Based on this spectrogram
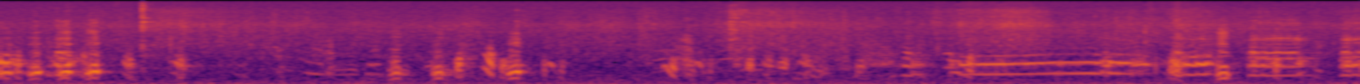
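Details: Hens clucking and roosters crowing: loud clipped clucks at the start, irregular clucking through the middle, then a drawn-out two-tone call held for about half a second before more clucks.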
